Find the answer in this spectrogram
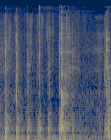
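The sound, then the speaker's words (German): A utensil stirs briskly in a bowl, mixing a salad dressing of vinegar, salt, pepper and Dijon mustard, making a rapid run of clinking, scraping strokes about four or five per second, then a short pause before a final louder scrape. “So, etwas Essig, etwas Salz, Pfeffer, Senf. Verrühren.”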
